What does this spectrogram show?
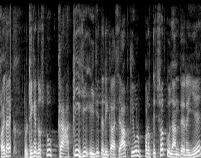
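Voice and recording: Speaking at a fairly quick pace with lively intonation, a man has a fairly high pitch, a slightly mellow tone and a slightly husky edge.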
